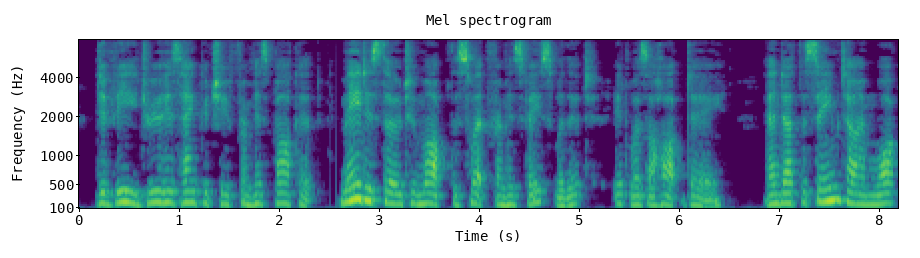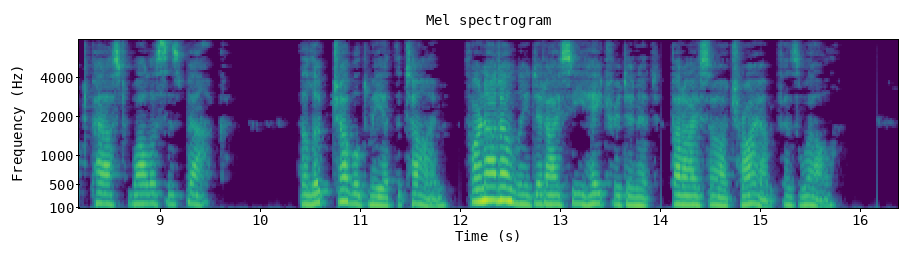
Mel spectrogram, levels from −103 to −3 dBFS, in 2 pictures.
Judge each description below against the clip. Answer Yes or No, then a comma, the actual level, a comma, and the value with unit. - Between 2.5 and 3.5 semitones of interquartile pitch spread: Yes, average, 2.8 semitones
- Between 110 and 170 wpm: No, fast, 205 wpm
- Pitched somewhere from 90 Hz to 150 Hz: No, medium, 165 Hz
